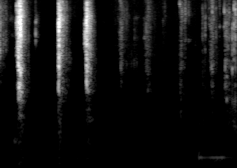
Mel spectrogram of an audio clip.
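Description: Thin nail-art transfer foil crackling as it is patted with a fingertip onto a nail coated in tacky base gel, leaving its finish on the nail. A few short, crisp crackles in the first second, then fainter ticks.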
